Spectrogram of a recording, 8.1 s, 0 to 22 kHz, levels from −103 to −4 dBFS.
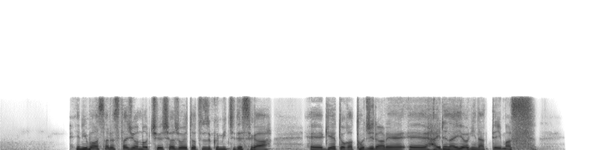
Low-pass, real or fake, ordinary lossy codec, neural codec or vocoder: none; fake; none; codec, 16 kHz, 2 kbps, X-Codec, HuBERT features, trained on balanced general audio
